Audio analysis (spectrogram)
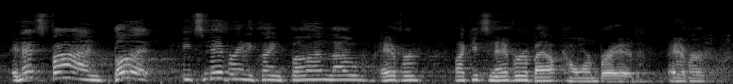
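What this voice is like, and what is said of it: Southern US accent. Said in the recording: “sometimes people hear my accent and they get, like, interested. Like, they want to ask me questions about the South”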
